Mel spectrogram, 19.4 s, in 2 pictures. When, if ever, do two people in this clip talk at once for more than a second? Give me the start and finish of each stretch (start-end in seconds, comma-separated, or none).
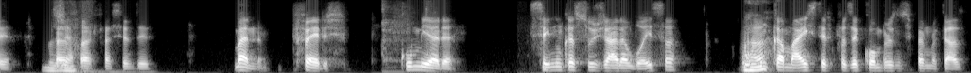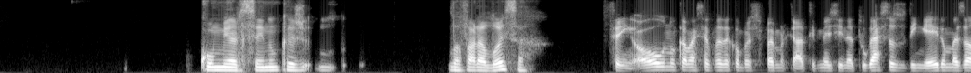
none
